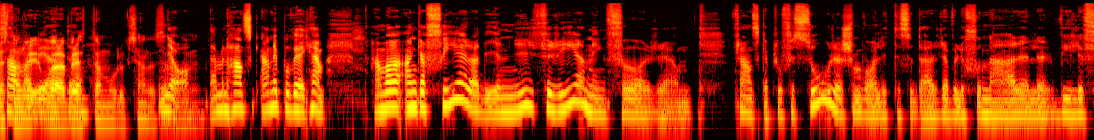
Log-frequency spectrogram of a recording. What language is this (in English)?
Swedish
